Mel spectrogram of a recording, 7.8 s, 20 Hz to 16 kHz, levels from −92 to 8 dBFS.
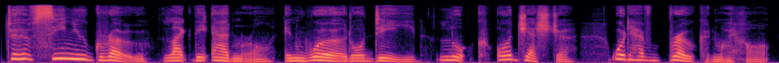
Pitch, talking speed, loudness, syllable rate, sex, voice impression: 170 Hz, 155 wpm, -18 LUFS, 3.6 syllables/s, female, feminine, slightly gender-neutral, middle-aged, slightly relaxed, powerful, slightly hard, slightly muffled, raspy, intellectual, calm, elegant, lively, strict, sharp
